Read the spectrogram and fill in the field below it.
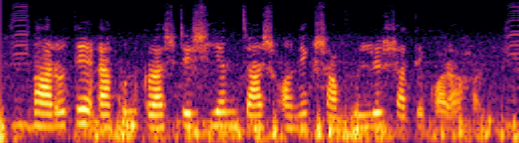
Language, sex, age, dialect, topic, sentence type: Bengali, female, 25-30, Standard Colloquial, agriculture, statement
